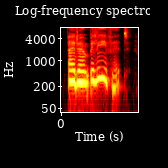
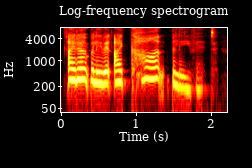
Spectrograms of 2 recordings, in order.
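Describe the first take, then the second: First: Higher-pitched, restrained denial; disbelieving. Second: Higher, louder emphatic denial; vehement disbelief. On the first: Dolly answers Alexei's accusation against Anna, in restrained disbelief. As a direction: refuse it in a raised pitch, without more volume. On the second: Dolly insists to Alexei about Anna, in vehement disbelief. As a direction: insist forcefully, hitting the first words hard. Dolly refuses it, more forcefully. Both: A narrator's reading.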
